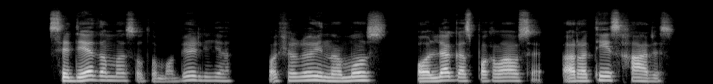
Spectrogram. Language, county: Lithuanian, Kaunas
